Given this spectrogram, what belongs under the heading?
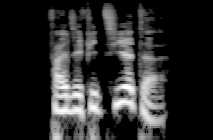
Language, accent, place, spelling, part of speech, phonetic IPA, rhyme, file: German, Germany, Berlin, falsifizierte, adjective / verb, [ˌfalzifiˈt͡siːɐ̯tə], -iːɐ̯tə, De-falsifizierte.ogg
- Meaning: inflection of falsifiziert: 1. strong/mixed nominative/accusative feminine singular 2. strong nominative/accusative plural 3. weak nominative all-gender singular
